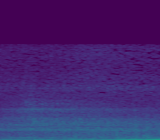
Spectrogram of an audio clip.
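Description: A swelling rush of noise, like wind and surf, growing steadily louder as the opening sound design of a title sequence.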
